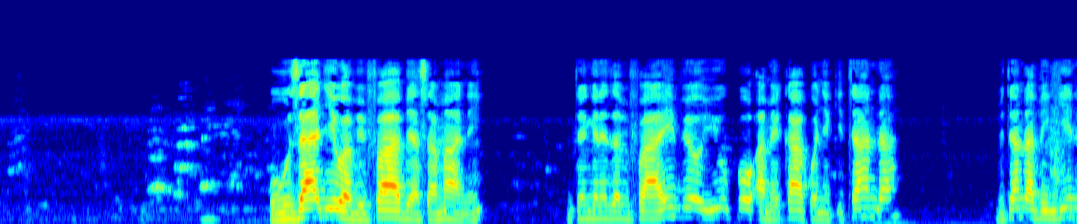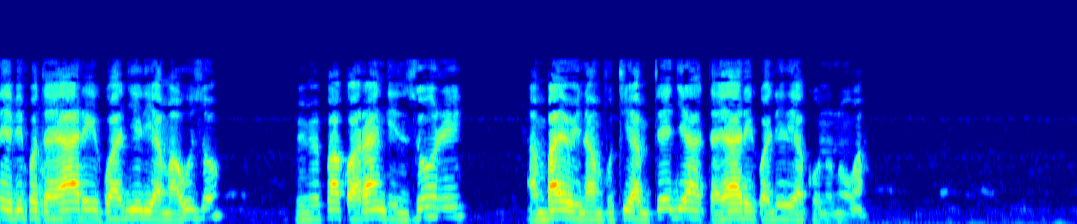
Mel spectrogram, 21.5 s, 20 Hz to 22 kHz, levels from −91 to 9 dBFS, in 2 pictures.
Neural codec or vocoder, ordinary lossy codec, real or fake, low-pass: none; MP3, 32 kbps; real; 7.2 kHz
